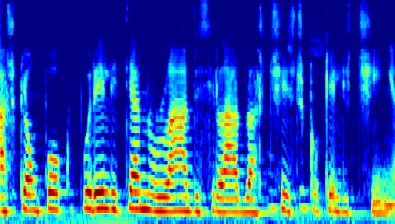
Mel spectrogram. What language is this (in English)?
Portuguese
